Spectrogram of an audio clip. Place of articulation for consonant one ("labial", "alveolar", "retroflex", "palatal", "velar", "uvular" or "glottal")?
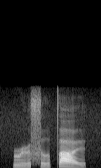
retroflex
